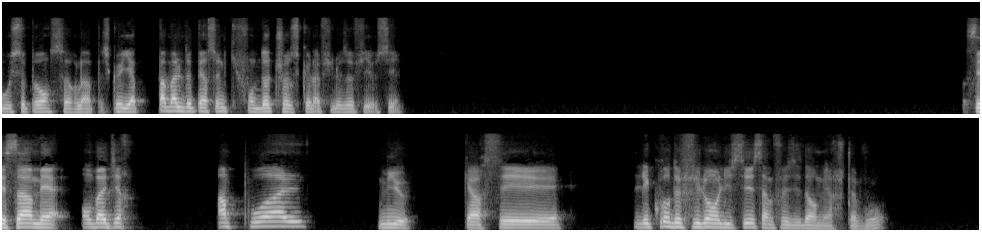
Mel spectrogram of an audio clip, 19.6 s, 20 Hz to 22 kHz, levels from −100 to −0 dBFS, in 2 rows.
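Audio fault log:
No faults are heard in this speech recording. There is nothing to log at any point in it.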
